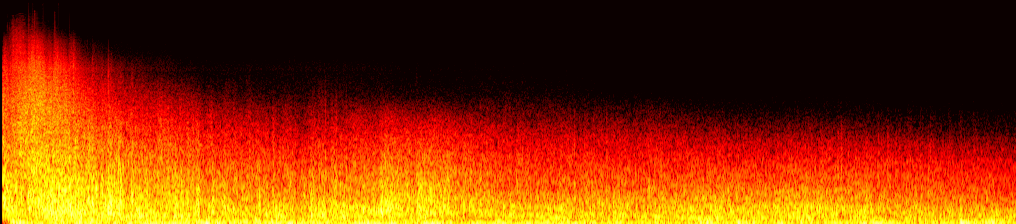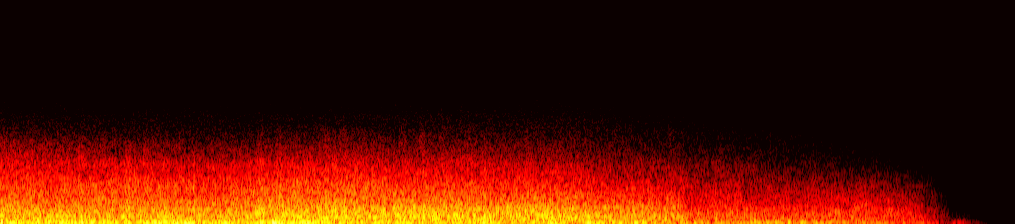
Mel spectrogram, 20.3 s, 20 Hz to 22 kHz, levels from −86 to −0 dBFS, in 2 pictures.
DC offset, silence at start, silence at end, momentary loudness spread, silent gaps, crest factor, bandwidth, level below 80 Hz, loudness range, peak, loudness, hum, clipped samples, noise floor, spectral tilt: under 0.1%; 0 s; 1.3 s; 18 LU; none; 16 dB; 10 kHz; -20 dBFS; 14 LU; 0 dBFS; -19 LUFS; none; under 0.1%; -64 dBFS; -7 dB/octave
